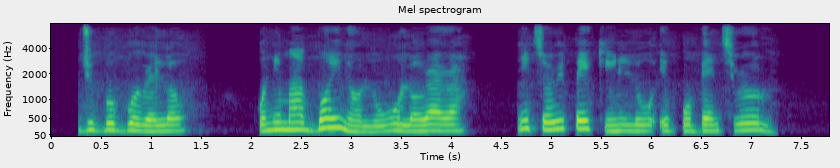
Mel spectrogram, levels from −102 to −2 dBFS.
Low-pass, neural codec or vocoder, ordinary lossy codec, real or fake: 7.2 kHz; codec, 44.1 kHz, 7.8 kbps, Pupu-Codec; none; fake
